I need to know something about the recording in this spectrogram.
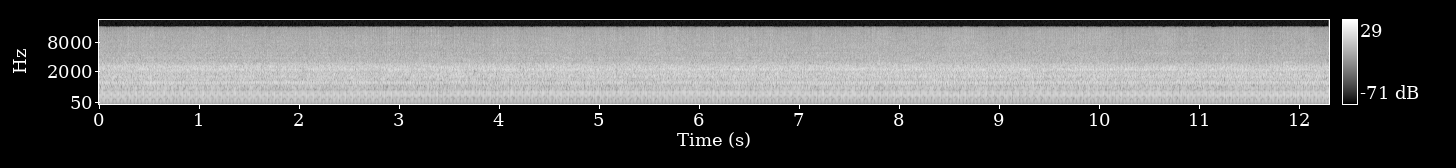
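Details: Trash-picked free Craftsman lawn mower with automatic choke, running after the spark plug wire was reconnected: a steady, even engine drone at constant speed with no misses, surging or knocks; it runs healthy.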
